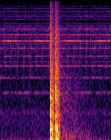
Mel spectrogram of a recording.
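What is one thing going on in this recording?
A gun fires two loud shots close by.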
